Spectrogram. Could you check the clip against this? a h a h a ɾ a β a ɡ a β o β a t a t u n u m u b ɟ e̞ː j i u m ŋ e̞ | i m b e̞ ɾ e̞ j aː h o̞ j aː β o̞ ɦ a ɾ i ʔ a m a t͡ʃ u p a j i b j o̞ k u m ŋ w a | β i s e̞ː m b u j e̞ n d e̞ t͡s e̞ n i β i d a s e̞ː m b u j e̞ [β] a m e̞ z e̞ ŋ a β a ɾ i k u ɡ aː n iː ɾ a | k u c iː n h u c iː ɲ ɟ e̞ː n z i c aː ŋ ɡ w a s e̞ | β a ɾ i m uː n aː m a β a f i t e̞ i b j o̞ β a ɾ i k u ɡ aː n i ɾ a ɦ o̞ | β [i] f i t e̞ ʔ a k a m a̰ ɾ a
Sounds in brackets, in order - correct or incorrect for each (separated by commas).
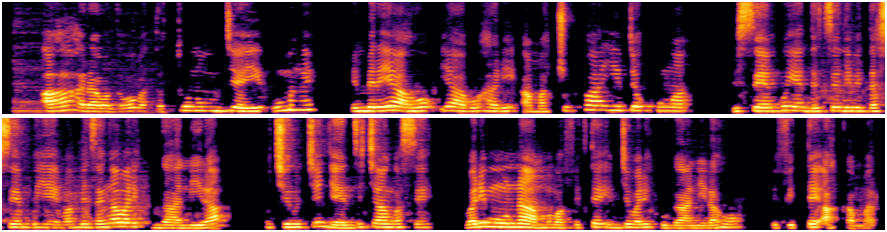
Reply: correct, correct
